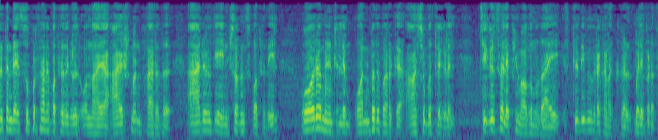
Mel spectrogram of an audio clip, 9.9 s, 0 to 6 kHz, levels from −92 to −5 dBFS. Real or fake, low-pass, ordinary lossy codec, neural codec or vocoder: fake; 5.4 kHz; none; codec, 16 kHz, 16 kbps, FreqCodec, larger model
